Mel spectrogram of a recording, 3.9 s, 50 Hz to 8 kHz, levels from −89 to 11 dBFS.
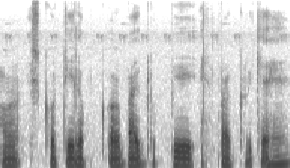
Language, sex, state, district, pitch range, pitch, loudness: Hindi, male, Arunachal Pradesh, Papum Pare, 80-95 Hz, 85 Hz, -21 LUFS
